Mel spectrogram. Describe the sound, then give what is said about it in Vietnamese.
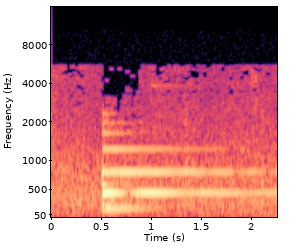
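A single stroke of a meditation bell, rung to begin a group session of sitting in stillness, rings out, its clear, layered tones sustaining and slowly fading over a quiet background, with no one speaking. “Cùng ngồi tĩnh lặng thân tâm, nghe ba tiếng chuông để bắt đầu buổi sinh hoạt.”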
